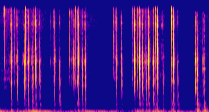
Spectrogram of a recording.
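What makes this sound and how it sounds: Long nails type and tap on a transparent acrylic mechanical keyboard with clear plastic keycaps and case. Sharp, bright clicks come in quick bursts, with a short pause in the middle. Each click stops almost instantly.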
